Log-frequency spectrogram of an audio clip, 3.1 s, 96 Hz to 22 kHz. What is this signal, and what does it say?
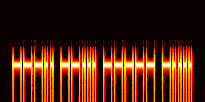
Morse code, heard as a keyed tone, about 29 wpm, 700 Hz. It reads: 8706
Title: Numbers - 4-Digit 30wpm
